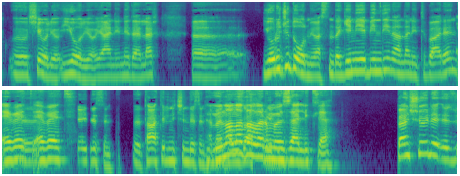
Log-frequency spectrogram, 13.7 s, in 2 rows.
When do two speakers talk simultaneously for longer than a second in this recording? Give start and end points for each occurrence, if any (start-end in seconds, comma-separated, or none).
9.9-11.2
